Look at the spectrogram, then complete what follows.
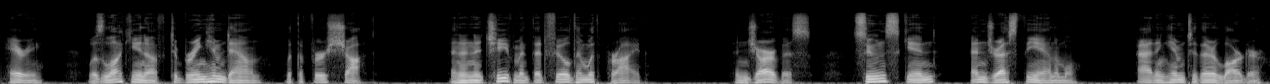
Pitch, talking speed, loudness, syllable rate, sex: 95 Hz, 150 wpm, -19 LUFS, 5.1 syllables/s, male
